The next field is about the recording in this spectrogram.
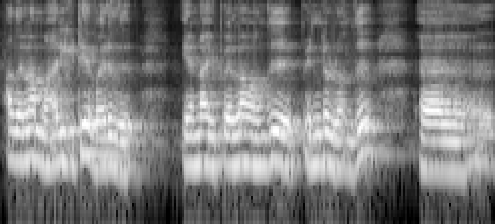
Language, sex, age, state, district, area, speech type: Tamil, male, 60+, Tamil Nadu, Salem, urban, spontaneous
